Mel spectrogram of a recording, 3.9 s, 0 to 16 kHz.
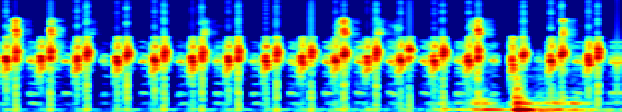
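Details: Male barn owl chirping at a nest box (Owl Box D) at 1:22 am on 5/3/23: a fast train of short, sharp, clicky chirps, about two per second, with one dull low thump near the end.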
